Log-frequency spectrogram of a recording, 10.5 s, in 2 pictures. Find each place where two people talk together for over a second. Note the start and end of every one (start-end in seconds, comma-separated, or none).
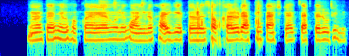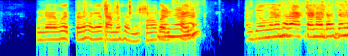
none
